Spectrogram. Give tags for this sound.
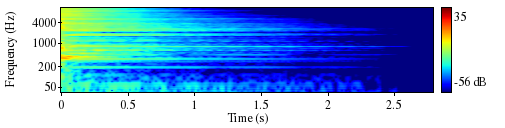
dw; percussion; cymbals; tama; sabian; ludwig; kit; zildjian; pearl; bell; bells; rides; paiste; sample; ride; cymbal; crash; yamaha; drum; drums

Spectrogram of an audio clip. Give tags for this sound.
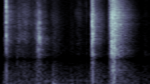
pistol; reload

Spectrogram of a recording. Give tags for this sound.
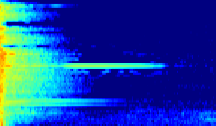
ding; steel; ping; metal; metallic; slashing; clash; metal-on-metal; swords; knife; ringing; clang; iPod; ring; clank; strike; clashing; impact; sword; clanging; ting; struck; slash; hit; stainless

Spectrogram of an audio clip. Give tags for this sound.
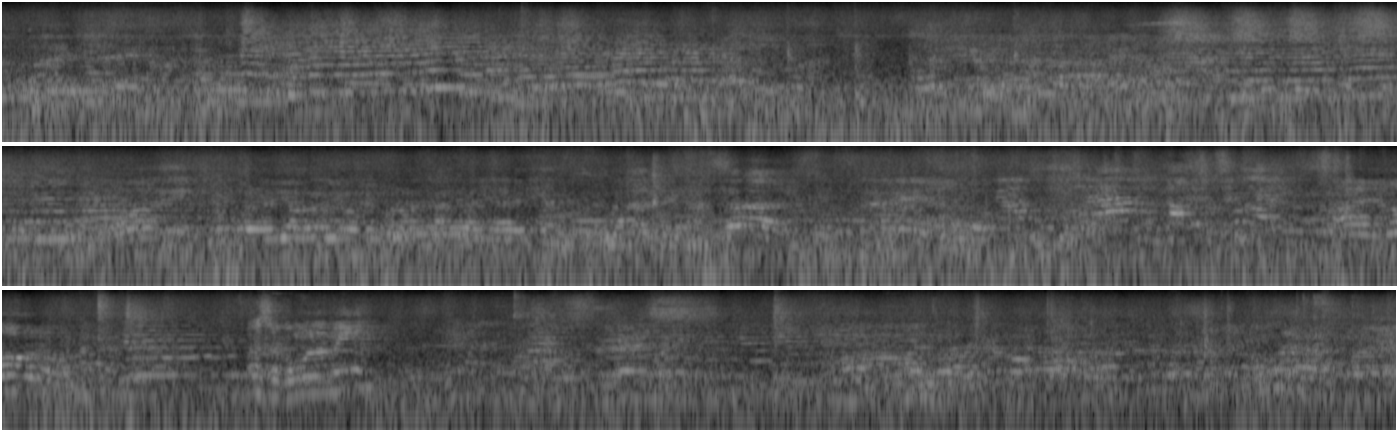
ambiance; city; crowd; musician; subway; trumpet

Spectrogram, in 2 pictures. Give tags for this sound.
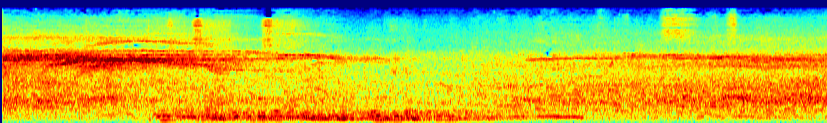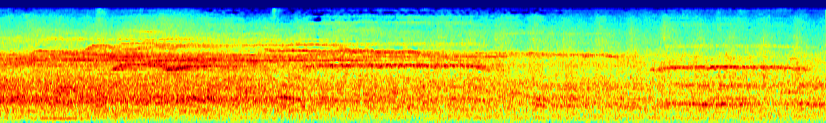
Benfica; fans; football; match; stadium; voice

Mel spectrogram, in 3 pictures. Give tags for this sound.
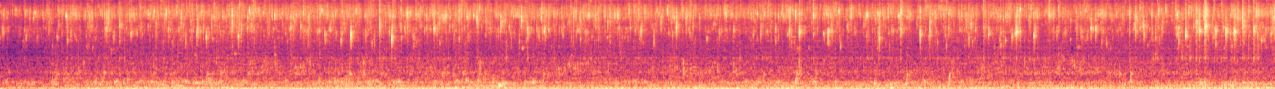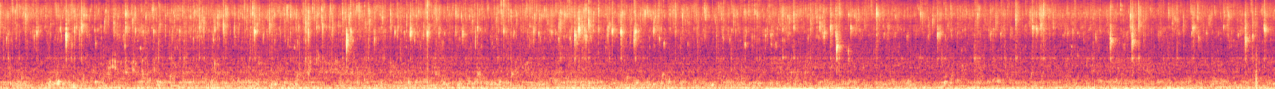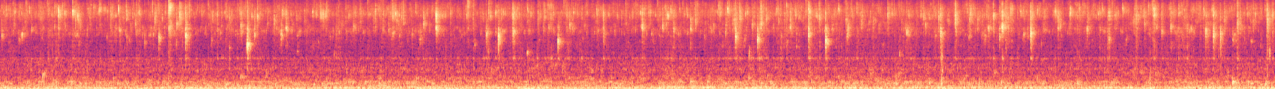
bathroom; drain

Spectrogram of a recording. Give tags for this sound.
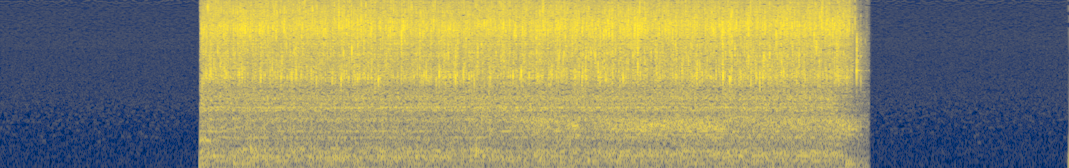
CZ; Panska; bathroom; tap; water; Czech

